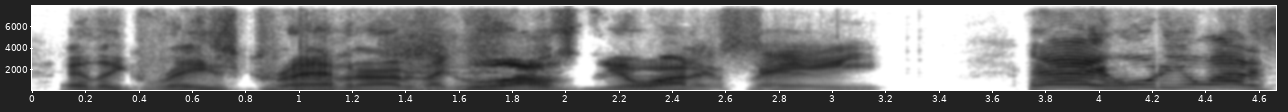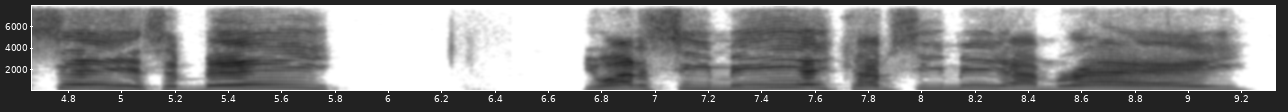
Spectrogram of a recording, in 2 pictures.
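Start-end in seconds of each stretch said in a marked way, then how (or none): 1.6-9.2 very high, slow, sing-song coaxing, pitch swinging up and down. Imitating the man from a funny video grabbing a woman: Ray DeVito impression. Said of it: "my imitation of Ray DeVito".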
